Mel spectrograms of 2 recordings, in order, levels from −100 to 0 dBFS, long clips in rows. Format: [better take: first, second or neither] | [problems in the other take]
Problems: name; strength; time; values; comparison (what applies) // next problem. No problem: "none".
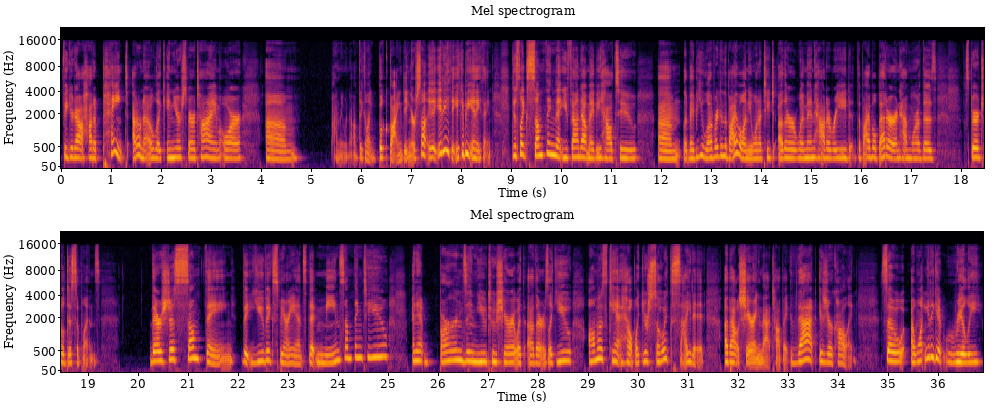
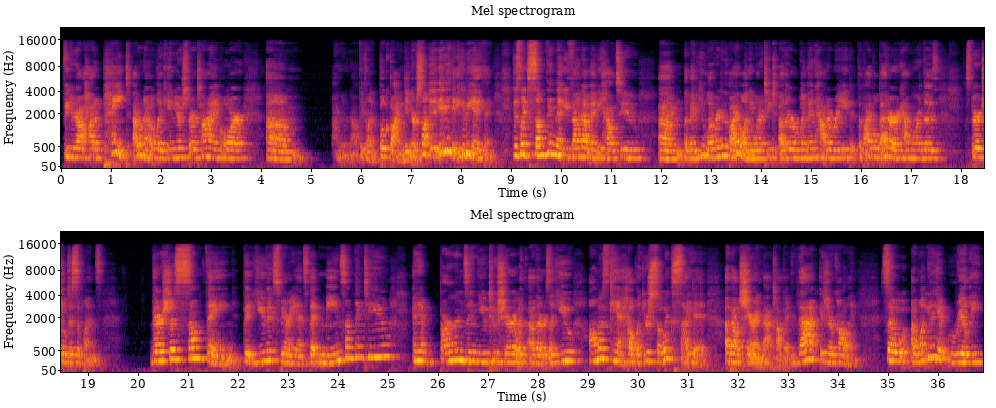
first | off-mic speech; far // room echo; noticeable; dies away in 0.4 s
